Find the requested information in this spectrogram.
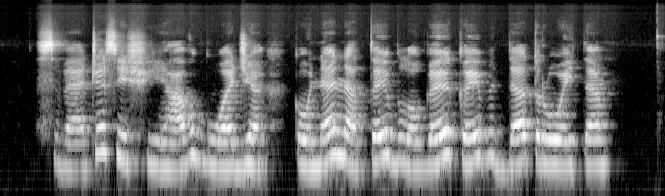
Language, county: Lithuanian, Tauragė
